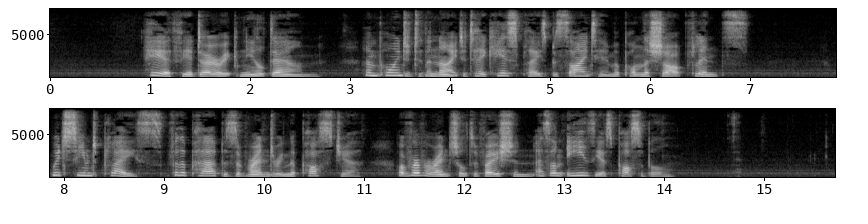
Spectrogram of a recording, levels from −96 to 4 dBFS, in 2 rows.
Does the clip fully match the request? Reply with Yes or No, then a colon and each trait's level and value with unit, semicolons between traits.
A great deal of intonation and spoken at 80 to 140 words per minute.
Yes: wide, 6.3 semitones; slow, 135 wpm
